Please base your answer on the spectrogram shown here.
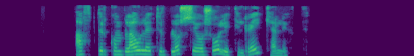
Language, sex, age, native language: Icelandic, female, 40-49, Icelandic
